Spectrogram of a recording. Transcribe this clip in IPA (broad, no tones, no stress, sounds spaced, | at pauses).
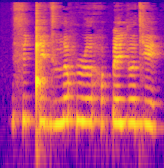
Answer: s ɨ ǃ e d ɛ n̪ ʌ f ɹ ɤ h ɔ k͡p ɛ j ɤ d j e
